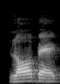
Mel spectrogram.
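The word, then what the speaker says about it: Lebesgue: There is another type of integration we call that lobe integration. Uh spelling of this name is slightly different as compared to its pronunciation.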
